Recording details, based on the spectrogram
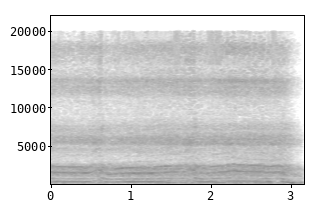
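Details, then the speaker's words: HO-scale model railroad layout turntable drive motor: steady, high-pitched wavering whine that drops in pitch as it winds down. Loud motor; owner wants a quieter one. "it's loud I'm going to warn you oh we want to go the other way I need to find a quieter motor for this"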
